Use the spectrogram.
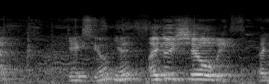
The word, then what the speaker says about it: Dexion: Dexion, yes.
